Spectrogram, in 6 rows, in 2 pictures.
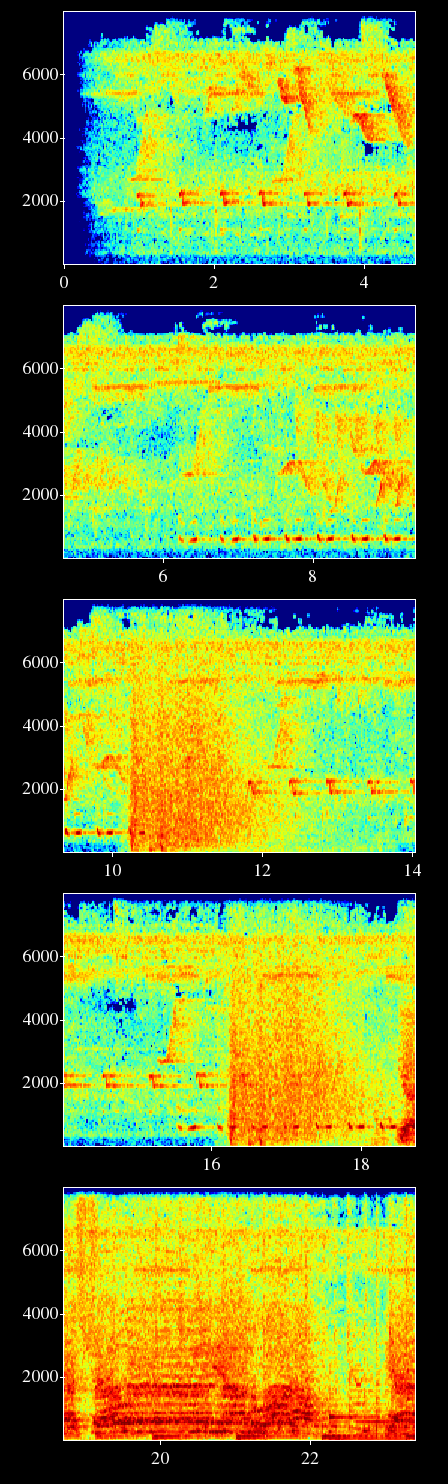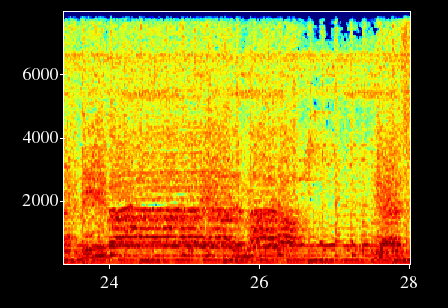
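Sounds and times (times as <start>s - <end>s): falling whistled bird notes: 15.7s - 18.8s
pulsed low bird call: 16.1s - 28.0s.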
